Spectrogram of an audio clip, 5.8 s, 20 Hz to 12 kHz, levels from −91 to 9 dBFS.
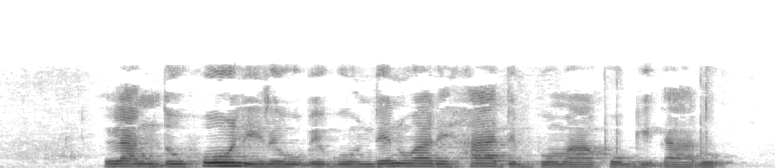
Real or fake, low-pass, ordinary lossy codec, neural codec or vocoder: real; 7.2 kHz; AAC, 48 kbps; none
